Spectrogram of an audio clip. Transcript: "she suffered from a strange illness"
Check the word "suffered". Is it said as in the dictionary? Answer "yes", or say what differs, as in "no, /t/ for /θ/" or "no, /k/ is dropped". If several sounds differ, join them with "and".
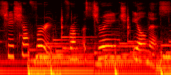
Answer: no, /ʃ/ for /s/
